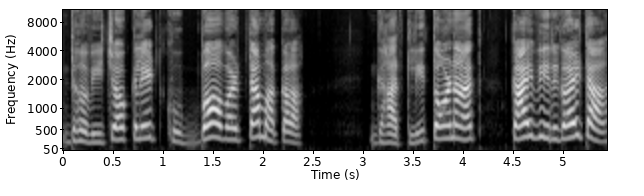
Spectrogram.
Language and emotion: Goan Konkani, happy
